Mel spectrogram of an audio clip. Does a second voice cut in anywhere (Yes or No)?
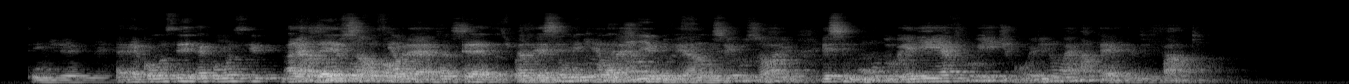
Yes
